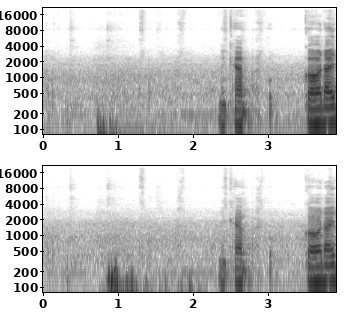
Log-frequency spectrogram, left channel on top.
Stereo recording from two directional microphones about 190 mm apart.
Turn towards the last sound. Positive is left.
turn(degrees=25)  # may be behind; listen again after turning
